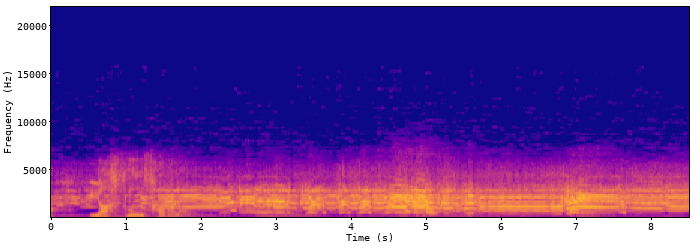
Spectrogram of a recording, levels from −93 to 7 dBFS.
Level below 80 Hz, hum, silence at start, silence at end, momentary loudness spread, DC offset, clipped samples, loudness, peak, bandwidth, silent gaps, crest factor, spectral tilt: -58 dBFS; none; 0 s; 0 s; 12 LU; under 0.1%; under 0.1%; -13 LUFS; -2 dBFS; 7.6 kHz; none; 14 dB; -2.5 dB/octave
